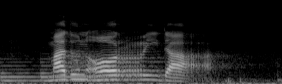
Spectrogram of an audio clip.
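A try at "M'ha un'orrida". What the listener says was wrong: okay, better, better than what you first did, but it can be better. Because immediately when you had the O vowel, you went back. So think that mat position, M-E-H position. Okay, so we have to change the vowel. We have to change, just to go back to mat.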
